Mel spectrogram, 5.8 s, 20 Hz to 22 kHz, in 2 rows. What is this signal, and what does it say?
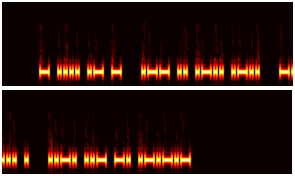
Morse code, heard as a keyed tone, about 40 wpm, 700 Hz. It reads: THAT WILL BE FUN.
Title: Sentences from Top 1000 Words - Review Part 4 - 40wpm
